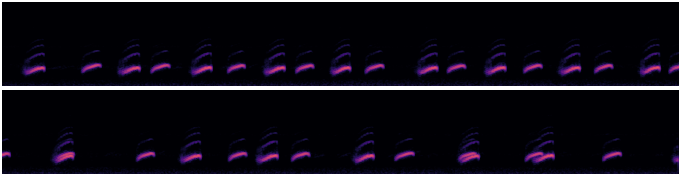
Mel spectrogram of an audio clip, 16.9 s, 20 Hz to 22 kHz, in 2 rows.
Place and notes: Frogs calling from burrows in a marshy area. Recorded with a Sound Devices 702 field recorder and a modified Crown - SASS setup incorporating two Sennheiser mkh 20 microphones.
Western Australia, Australia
